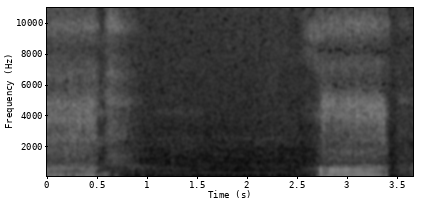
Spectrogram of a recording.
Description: Princess Cleo, boston terrier snoring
